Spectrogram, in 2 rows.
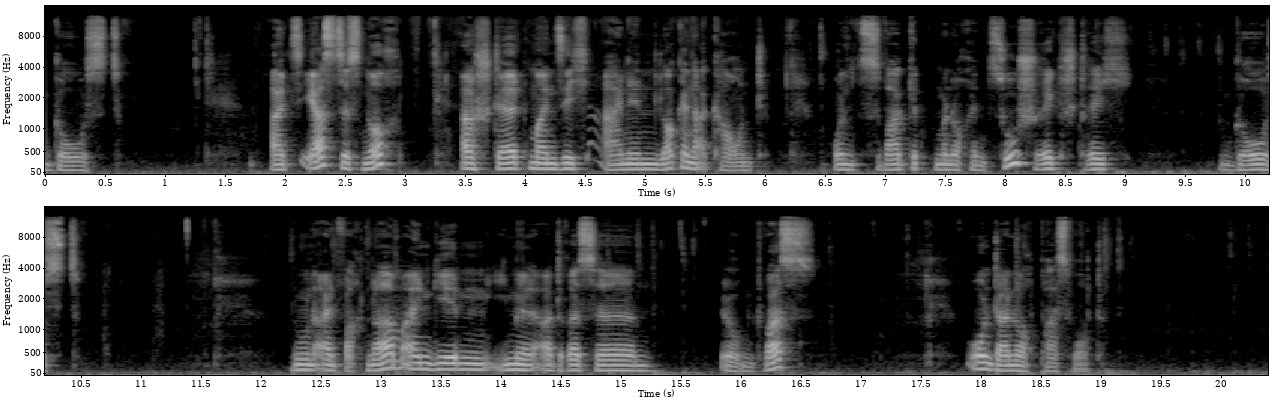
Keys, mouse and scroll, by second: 1.1 click, 6.0 shift+7, 8.2-10.1 typing, 11.3 p, 12.3-13.7 typing, 14.9-15.8 typing, 16.6 Return, 17.0 Tab, 17.4 p, 18.5-19.9 typing.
